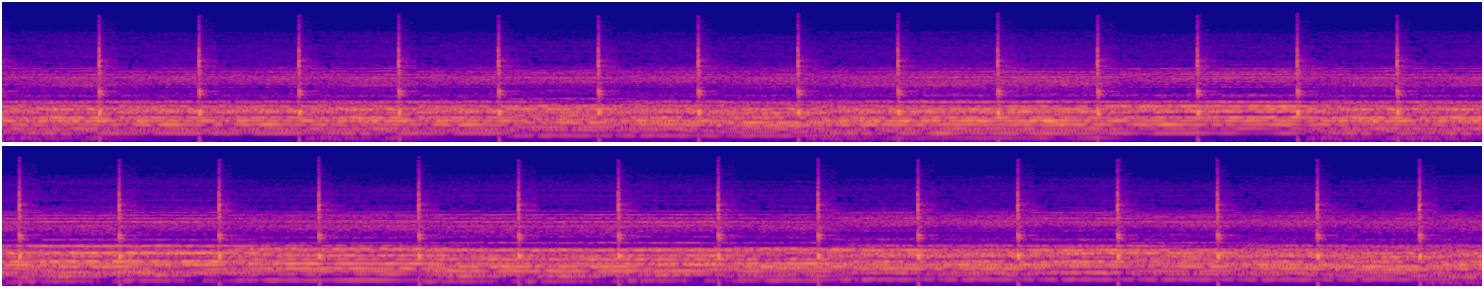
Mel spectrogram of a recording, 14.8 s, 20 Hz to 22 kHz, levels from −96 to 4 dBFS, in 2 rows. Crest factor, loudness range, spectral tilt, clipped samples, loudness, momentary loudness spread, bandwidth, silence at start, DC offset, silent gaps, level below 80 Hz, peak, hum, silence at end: 20 dB; 2 LU; -2.5 dB/octave; under 0.1%; -29 LUFS; 3 LU; 16 kHz; 0 s; under 0.1%; none; -70 dBFS; -10 dBFS; none; 0 s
